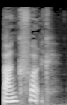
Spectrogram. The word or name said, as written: bankfolk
